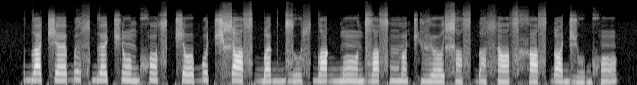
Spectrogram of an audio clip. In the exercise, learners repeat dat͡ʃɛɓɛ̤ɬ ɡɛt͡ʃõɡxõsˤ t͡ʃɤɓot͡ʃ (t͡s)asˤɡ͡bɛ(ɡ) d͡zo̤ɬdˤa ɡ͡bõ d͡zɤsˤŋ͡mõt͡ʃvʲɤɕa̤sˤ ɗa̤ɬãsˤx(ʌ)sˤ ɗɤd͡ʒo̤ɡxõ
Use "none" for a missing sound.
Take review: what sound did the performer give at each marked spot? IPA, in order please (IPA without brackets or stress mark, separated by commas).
ɕ, ɡ, a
